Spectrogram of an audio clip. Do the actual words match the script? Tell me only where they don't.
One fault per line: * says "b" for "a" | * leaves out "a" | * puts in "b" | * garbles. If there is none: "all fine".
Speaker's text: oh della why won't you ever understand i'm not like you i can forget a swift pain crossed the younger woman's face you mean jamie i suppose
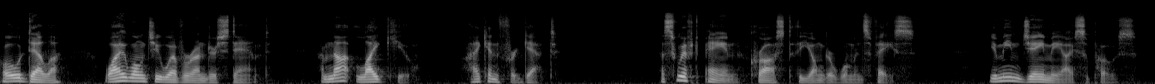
all fine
